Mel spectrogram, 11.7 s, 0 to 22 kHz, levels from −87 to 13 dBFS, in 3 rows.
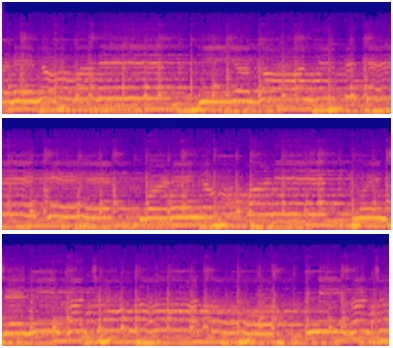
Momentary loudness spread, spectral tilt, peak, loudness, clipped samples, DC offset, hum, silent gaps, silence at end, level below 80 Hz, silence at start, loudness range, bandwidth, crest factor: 4 LU; -7.5 dB/octave; 0 dBFS; -12 LUFS; under 0.1%; under 0.1%; none; none; 0 s; -32 dBFS; 0 s; 1 LU; 11 kHz; 12 dB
